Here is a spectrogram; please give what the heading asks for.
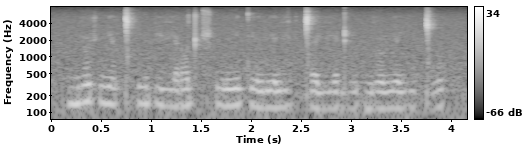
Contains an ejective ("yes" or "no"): no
